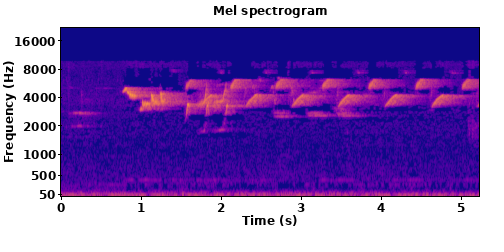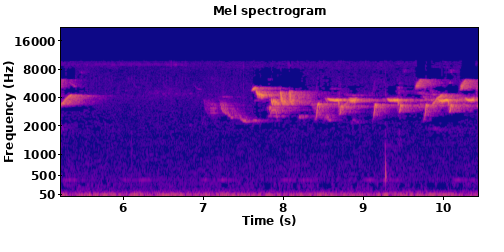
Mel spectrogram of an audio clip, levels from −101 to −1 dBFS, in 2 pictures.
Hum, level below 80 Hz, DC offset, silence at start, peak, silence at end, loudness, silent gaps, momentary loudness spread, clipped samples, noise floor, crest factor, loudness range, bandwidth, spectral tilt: none; -62 dBFS; under 0.1%; 0.1 s; -16 dBFS; 0 s; -31 LUFS; none; 12 LU; under 0.1%; -60 dBFS; 20 dB; 10 LU; 10 kHz; 3.5 dB/octave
